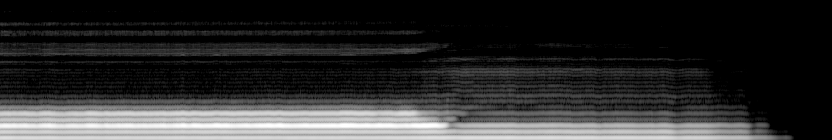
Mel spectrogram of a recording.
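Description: A man chanting one long "Om" on a steady low pitch; the open vowel closes into a softer hum about four and a half seconds in, and the chant ends just before the eight-second mark.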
